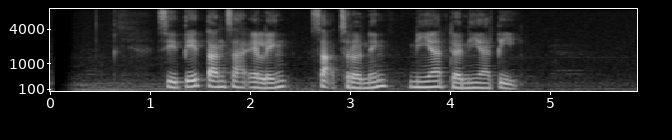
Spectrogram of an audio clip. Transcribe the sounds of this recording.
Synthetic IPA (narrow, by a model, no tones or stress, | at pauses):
sit̪it̪ant͡ʃahelɪŋ | saʔd̥ʒ̥ɾo̤nɪŋnijad̪̥a̤nijat̪i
